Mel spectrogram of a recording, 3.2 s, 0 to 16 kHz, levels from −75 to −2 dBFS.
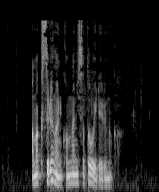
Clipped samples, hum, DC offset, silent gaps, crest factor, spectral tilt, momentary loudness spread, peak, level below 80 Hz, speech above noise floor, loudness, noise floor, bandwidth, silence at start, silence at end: under 0.1%; none; under 0.1%; none; 20 dB; -5 dB/octave; 9 LU; -4 dBFS; -50 dBFS; 39 dB; -22 LUFS; -60 dBFS; 11.5 kHz; 0.65 s; 0.95 s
